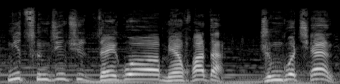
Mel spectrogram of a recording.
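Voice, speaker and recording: A man's voice: sits high, soft background music. An actor playing a middle-aged male village chief who coaxes villagers in a preachy, folksy way. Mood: persuading. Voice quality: coaxing, preachy with drawn-out sentence endings. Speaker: village head. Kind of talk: radio drama acting.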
